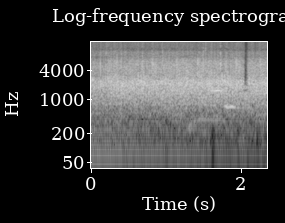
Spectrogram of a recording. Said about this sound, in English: So ladies and gentlemen, without further ado, please, a nice big round of applause for our guest tonight, 1, 2, 3, 4,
